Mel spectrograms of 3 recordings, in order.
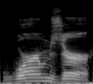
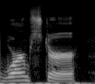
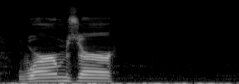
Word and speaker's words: Wormser: This is the Magnum Baits Wormser, not Wormster, Wormser bait.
